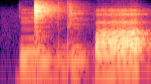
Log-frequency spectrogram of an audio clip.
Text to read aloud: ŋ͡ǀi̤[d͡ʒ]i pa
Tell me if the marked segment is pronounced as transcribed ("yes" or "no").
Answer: no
